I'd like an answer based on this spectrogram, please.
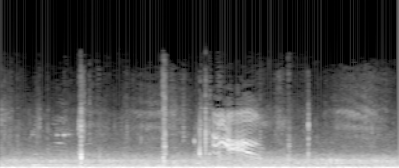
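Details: Black cat, likely a stray, met in front of a hot dog stand, growing friendly while being stroked; one short, faint, wavering meow near the middle over steady low traffic-like rumble and scattered clicks.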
